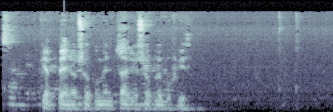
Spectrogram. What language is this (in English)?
Galician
